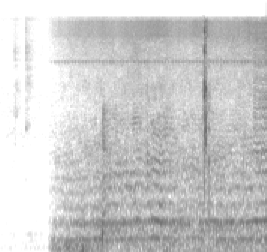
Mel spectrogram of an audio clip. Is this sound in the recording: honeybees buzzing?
yes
